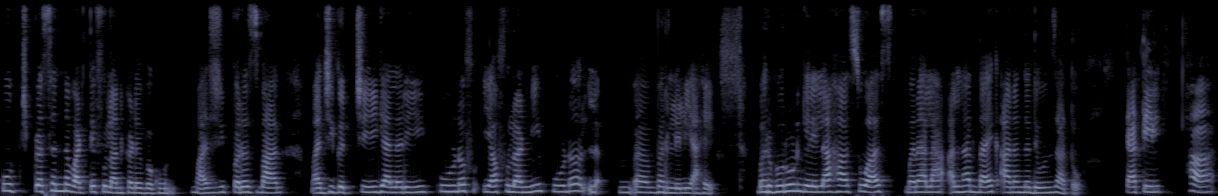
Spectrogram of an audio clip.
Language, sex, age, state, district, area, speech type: Marathi, female, 30-45, Maharashtra, Osmanabad, rural, spontaneous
